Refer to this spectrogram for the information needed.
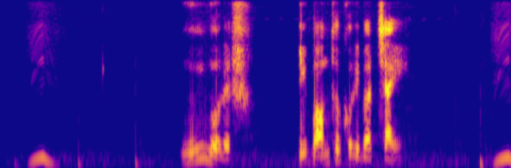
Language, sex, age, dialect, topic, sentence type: Bengali, male, 18-24, Rajbangshi, banking, statement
